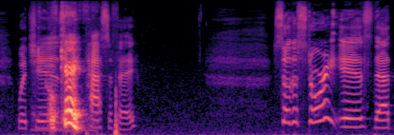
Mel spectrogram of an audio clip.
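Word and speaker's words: Pasiphae: and rainiac helped me figure out the correct pronunciation of this name which is pacify so the story is that there was the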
